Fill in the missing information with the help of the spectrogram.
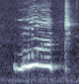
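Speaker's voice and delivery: very high shocked what; astonished. Real, not acted. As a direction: squeak it in disbelief. Astonished at ten feet.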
